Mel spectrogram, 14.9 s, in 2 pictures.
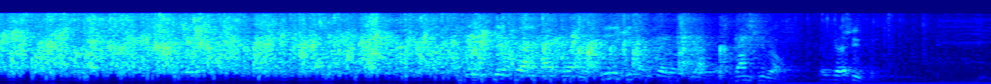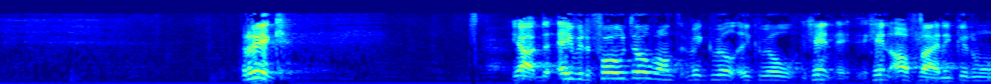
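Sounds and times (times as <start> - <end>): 
applause: 0.0 - 6.0
speech: 9.3 - 9.7, 11.3 - 14.8.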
